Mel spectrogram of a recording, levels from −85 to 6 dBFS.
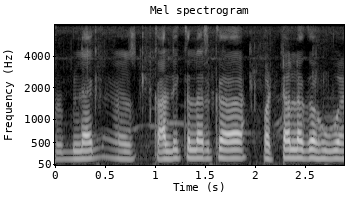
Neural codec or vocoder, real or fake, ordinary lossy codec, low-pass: none; real; none; none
